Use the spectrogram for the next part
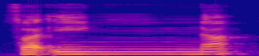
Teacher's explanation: نون مشدد ہے اس لیے یہاں پہ غنہ ہوا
